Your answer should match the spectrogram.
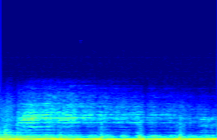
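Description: Punk/new-wave rock band playing live: electric guitar and bass holding a steady droning note over regular drum-kit beats.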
